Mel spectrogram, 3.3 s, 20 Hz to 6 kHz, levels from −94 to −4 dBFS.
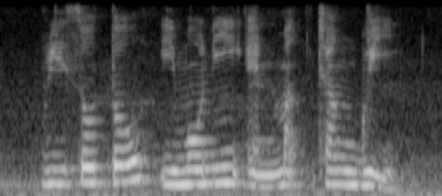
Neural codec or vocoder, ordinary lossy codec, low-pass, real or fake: none; none; 5.4 kHz; real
